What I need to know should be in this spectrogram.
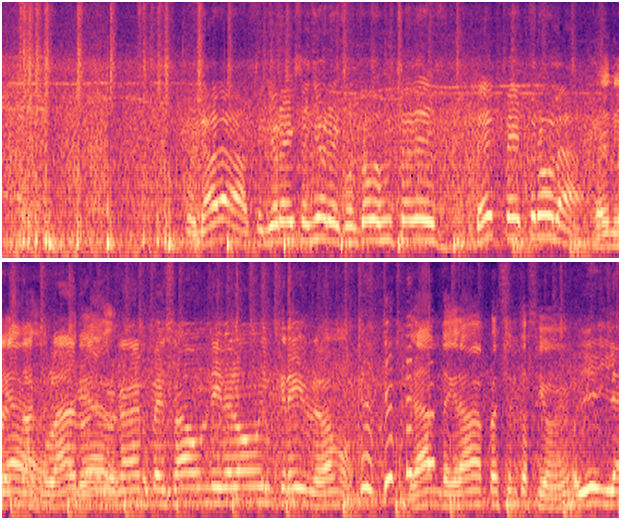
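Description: A drum beats a rhythm.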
